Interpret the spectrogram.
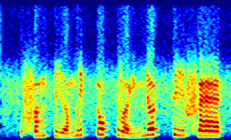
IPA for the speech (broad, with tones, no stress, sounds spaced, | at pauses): f ə˧˥ m ʔ i˨˩˨ ə̯ m i˦˥ t̚ ɗ o˦˥ k̚ v ə˨˩˨ j ɲ əː˦˥ k̚ t̪ i˧ f ɛ˧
